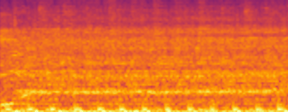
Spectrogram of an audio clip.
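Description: A thrash/groove metal band playing live: distorted electric guitar, bass and drums, with rapid drumming driving a continuous loud wall of sound.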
